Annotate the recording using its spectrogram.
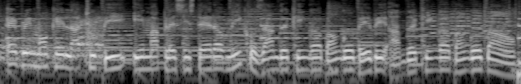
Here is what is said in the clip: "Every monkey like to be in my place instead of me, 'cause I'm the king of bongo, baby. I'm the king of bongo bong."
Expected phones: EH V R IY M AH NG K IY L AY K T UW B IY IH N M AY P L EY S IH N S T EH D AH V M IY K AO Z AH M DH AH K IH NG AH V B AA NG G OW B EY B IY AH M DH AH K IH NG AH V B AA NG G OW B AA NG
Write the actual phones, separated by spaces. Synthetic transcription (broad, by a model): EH V R IY M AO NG K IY L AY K T UW B IY IH N M AY P L EY S IH N S T EH D AH V M IY K AO Z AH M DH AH K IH NG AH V B AA NG G OW B EY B IY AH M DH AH K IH NG AH V B AA NG G OW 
